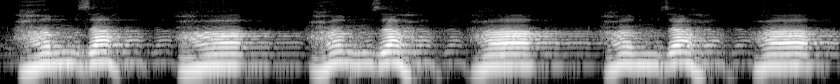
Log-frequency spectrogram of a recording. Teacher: حلق سے ہوتی ہوئی یہ آواز سینے کی جانب سے نکلے گی، جس کو ڈاؤن تھروٹ کہا جاتا ہے۔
